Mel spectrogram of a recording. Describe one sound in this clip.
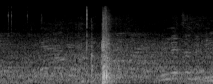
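A car door slams shut with a heavy thud.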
